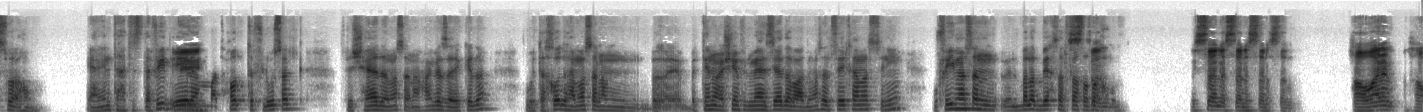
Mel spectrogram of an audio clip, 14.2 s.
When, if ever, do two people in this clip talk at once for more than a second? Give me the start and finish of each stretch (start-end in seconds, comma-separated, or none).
none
